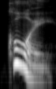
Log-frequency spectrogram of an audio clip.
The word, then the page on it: coy: kɔ́i; コォイ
